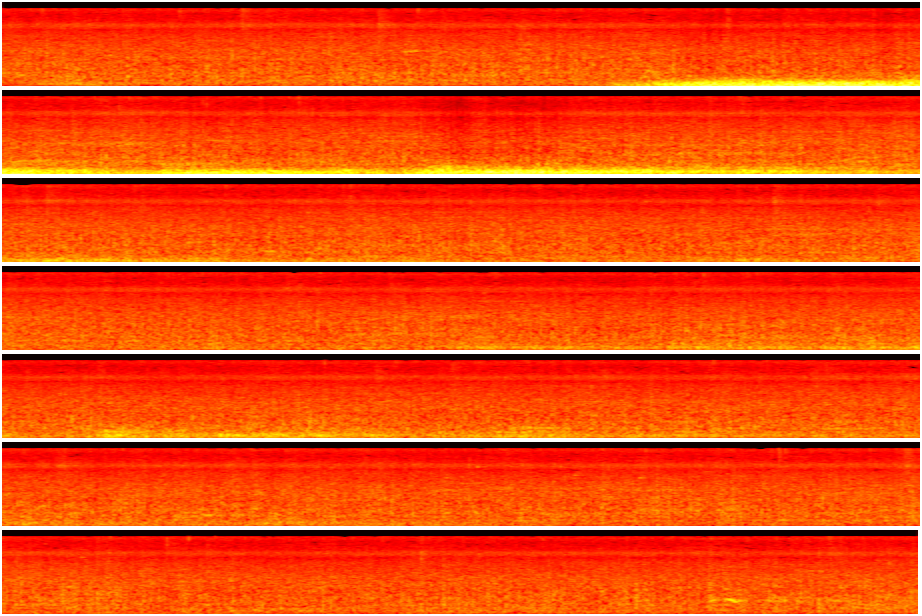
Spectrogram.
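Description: Steady heavy rain falling on a corrugated metal roof. A few seconds in, a long rolling rumble of thunder builds, swells twice and fades over about six seconds, and a fainter rumble comes back about twenty seconds in.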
